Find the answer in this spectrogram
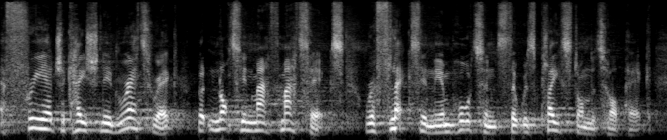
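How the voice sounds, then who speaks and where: A man speaks over noticeable background noise. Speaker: speechwriter. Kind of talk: public talk. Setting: stage with audience.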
